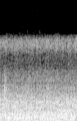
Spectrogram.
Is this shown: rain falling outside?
yes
